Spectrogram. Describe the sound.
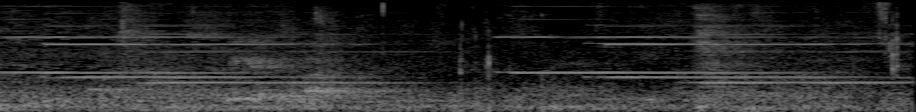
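The Saeima (Latvian parliament) chamber bell rings continuously and steadily for several seconds before a first-reading vote on a bill, its bright tones sustained over a low murmur of voices.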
